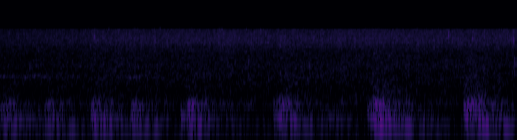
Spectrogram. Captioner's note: water spraying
